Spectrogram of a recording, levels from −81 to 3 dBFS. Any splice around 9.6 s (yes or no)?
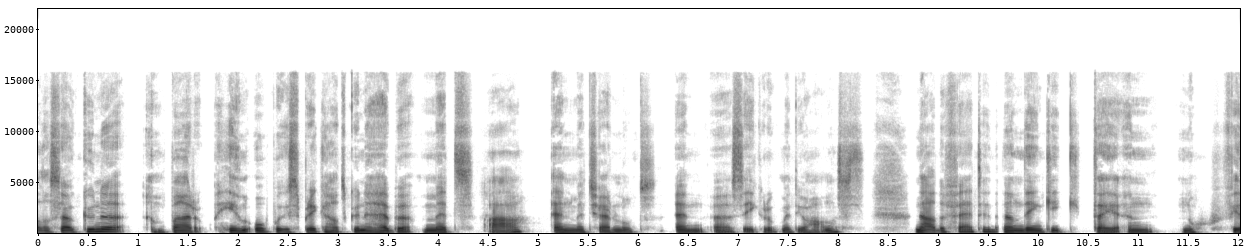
yes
